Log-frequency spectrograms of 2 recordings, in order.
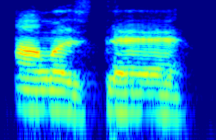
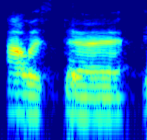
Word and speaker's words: Alasdair: On Twitter, I'm Alasdair underscore Lord. That's my name. So Alasdair is spelt Alasdair, and Lord, Lord.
